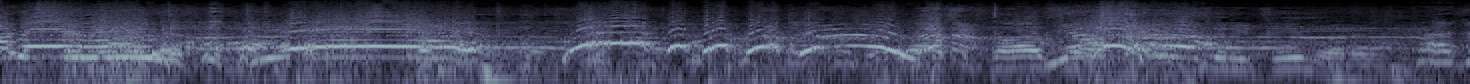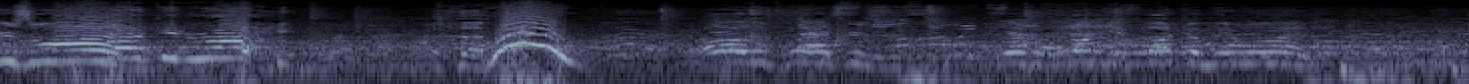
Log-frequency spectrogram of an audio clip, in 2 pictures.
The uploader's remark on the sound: LIVE from Glory Days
